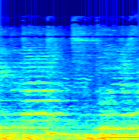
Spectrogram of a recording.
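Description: A woman and three girls singing a Bollywood song together through microphones, holding notes that change about every half second, with steady low notes beneath.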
